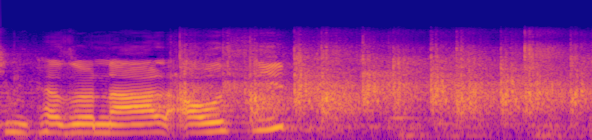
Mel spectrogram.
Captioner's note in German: Beifall bei der LINKEN und der SPD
